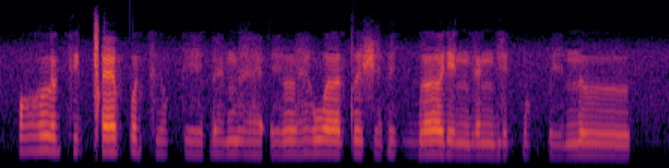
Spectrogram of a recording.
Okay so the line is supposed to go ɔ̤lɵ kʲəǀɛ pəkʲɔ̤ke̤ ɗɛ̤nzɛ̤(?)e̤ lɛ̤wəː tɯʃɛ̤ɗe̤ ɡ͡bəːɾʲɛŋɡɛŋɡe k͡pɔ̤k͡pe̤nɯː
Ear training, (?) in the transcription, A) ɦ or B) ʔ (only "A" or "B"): B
